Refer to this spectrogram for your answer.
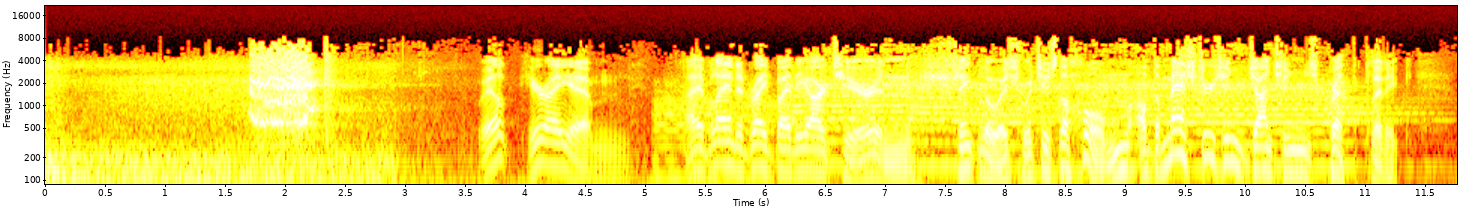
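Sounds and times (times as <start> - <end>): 
low vehicle engine rumble: 0.0 - 11.7
vehicle brakes screeching as the vehicle skids: 1.6 - 3.4, 5.1 - 11.6
speech: 3.6 - 11.5.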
